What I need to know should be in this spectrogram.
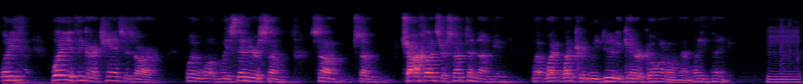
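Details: Adult man speaking; ordinary speech.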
